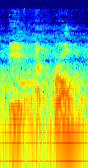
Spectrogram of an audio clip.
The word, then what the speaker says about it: EEPROM: EEPROM, também escrita E2 elevado PROM e pronunciada EEPROM, sigla do inglês Electric Erasable Programmable Read Only Memory, né?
